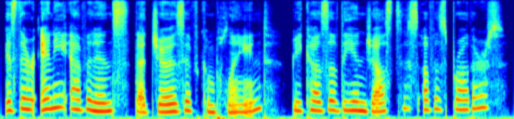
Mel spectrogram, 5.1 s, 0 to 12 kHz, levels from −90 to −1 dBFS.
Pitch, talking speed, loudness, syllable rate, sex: 260 Hz, 165 wpm, -20 LUFS, 5.9 syllables/s, female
